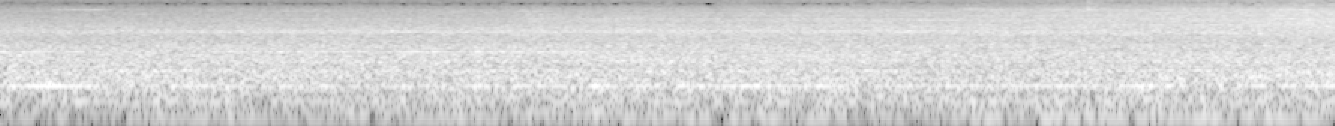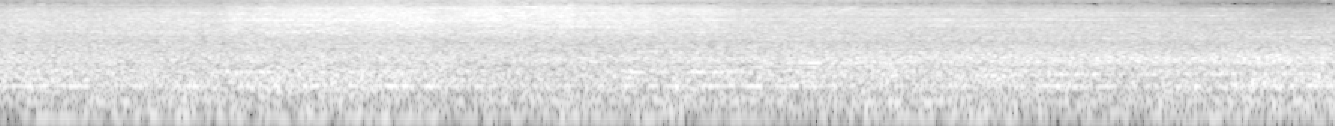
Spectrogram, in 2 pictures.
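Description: Tokaido Shinkansen train running along the platform: a steady, loud rumble with a low hum, the hiss swelling about ten seconds in.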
